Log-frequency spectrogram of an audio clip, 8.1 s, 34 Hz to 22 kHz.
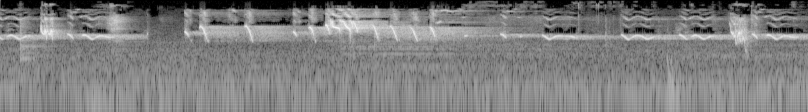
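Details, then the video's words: Two parrots at home sing and talk together, trading long level whistles and wavering warbles, with clipped chirps and rising slurs breaking in; high, clear and busy throughout. "2 Süße Papageien Singen Zusammen"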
